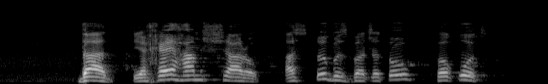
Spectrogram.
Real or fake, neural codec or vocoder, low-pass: real; none; 7.2 kHz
